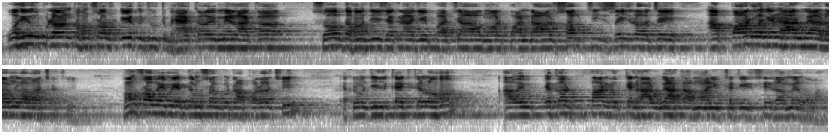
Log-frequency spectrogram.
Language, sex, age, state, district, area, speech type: Maithili, male, 45-60, Bihar, Darbhanga, rural, spontaneous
